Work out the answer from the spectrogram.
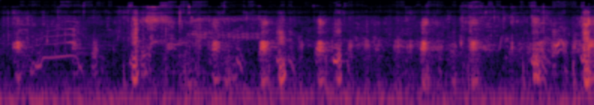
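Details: Ducks quacking in a busy chorus, short harsh nasal calls overlapping several times a second, with a few thin whistled notes mixed in and a low steady background rumble.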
